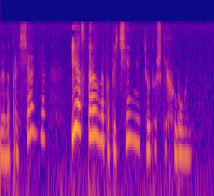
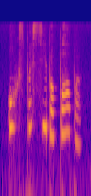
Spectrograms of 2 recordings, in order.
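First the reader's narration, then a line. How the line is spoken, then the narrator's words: Joyful. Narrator (Russian): радостно ответила Элси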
